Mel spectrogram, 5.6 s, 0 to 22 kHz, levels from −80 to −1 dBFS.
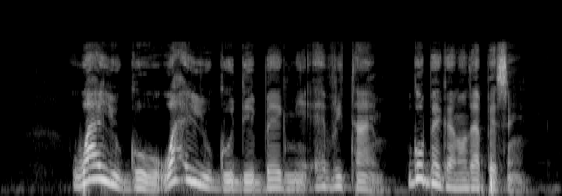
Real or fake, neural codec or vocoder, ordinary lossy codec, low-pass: fake; vocoder, 44.1 kHz, 128 mel bands every 256 samples, BigVGAN v2; none; 9.9 kHz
